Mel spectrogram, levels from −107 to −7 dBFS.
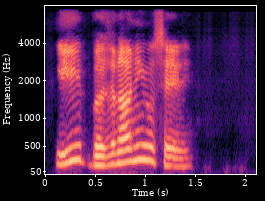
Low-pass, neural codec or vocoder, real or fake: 7.2 kHz; codec, 16 kHz, 2 kbps, FreqCodec, smaller model; fake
